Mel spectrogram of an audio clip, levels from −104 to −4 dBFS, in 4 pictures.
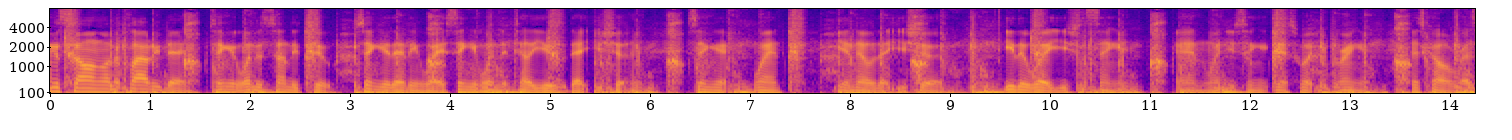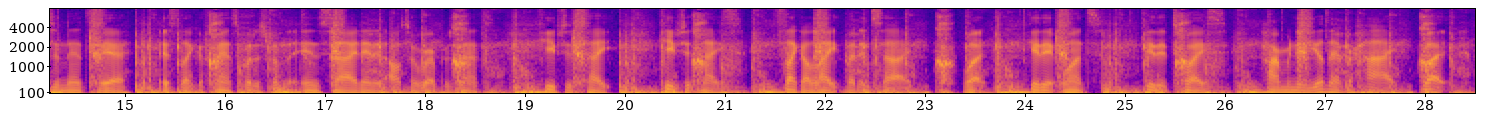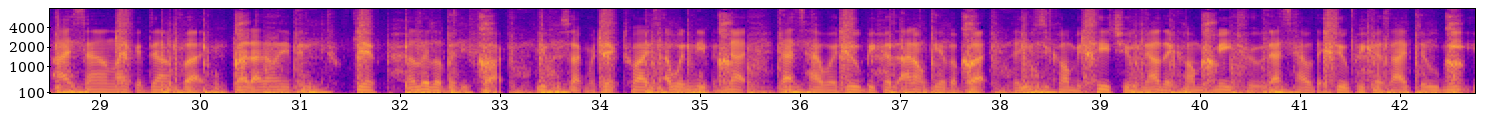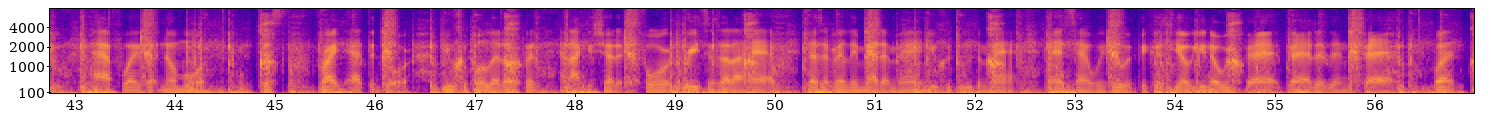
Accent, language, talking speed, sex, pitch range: American, English, 205 wpm, male, 85-100 Hz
